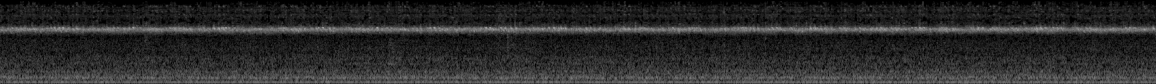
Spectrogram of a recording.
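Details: Many crickets housed on a cricket farm give a constant, high, ringing trill with no breaks or changes, accompanied by a gentle low background hum.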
